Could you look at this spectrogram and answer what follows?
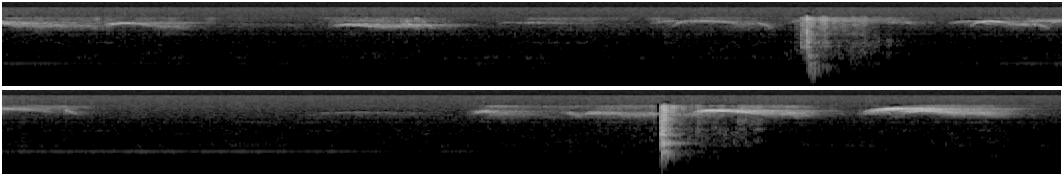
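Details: Two pallid swifts (Apus pallidus) meet at a nest in Jerez de la Frontera, Spain, giving shrill, buzzy screams in short bursts every second or two. Two sharp knocks and a low steady hum are also heard.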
